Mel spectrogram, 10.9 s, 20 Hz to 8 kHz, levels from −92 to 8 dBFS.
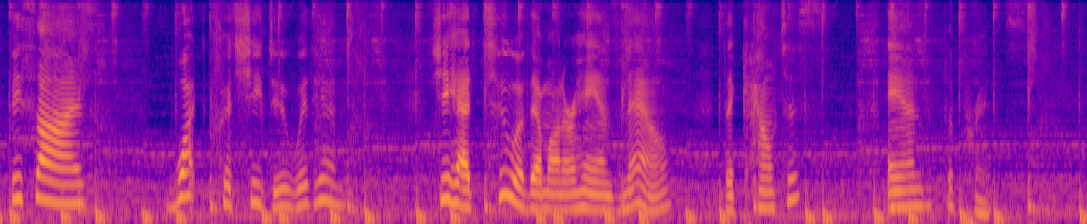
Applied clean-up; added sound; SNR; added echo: none; Drum kit; 9 dB; none.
